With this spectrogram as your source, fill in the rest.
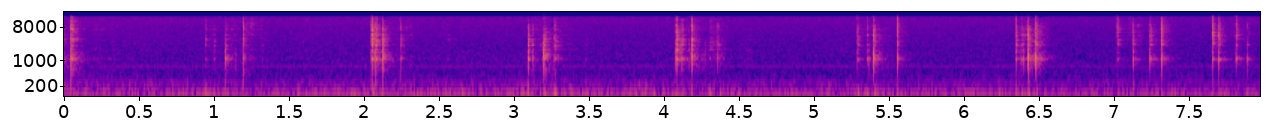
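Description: Fingernails tap a small, closed, hollow blue Altoids metal tin held in the hands, producing quick clusters of bright, dry clicks with a faint metallic ping near 1.1 kHz that dies away almost instantly. The taps come in irregular bursts over a steady low background rumble and a faint constant tone.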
